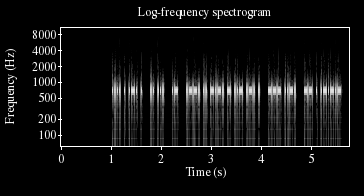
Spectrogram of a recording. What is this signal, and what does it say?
Morse code, heard as a keyed tone, about 53 wpm, 700 Hz. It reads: HERE IS A PICTURE OF ME.
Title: Sentences from Top 1000 Words - Review Part 1 - 50wpm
